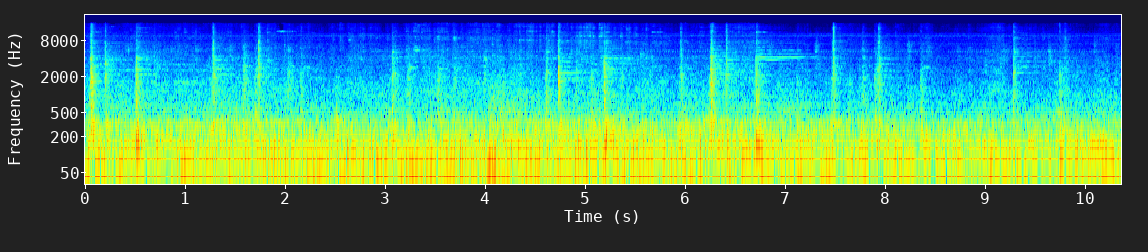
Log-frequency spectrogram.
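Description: Empty centerbeam flatcars of a freight train rolling past. Their steel wheels click and knock over the rail joints over a steady low rumble, with a few short, faint, high wheel squeals.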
